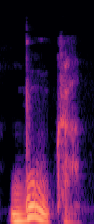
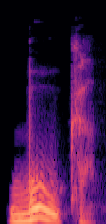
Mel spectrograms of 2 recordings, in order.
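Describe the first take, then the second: Both takes have the same delivery.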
